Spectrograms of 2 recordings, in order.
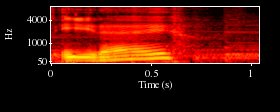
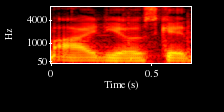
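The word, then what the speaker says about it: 井出: The man's name is not Ike. His name, his first name is pronounced eay. And I just I did not realize that. I've been calling him Idioske this whole time, but his name is actually pronounced, which I feel bad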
